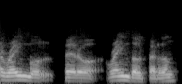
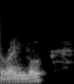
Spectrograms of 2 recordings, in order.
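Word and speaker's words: Rijndael: Y uno de los finalistas se pronuncia Rainbow, pero es la unión de los apellidos de los autores. No se debería pronunciar así, pero ellos, por cuestión de inglés, lo querían pronunciar así. Entonces, siempre se dice Rainbow.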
